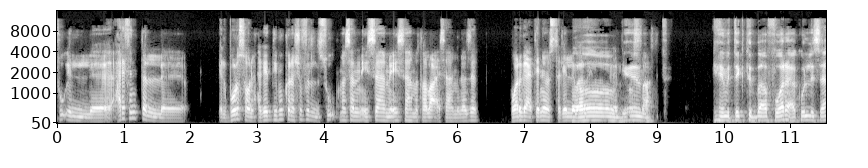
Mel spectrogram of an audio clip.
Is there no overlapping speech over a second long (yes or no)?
no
